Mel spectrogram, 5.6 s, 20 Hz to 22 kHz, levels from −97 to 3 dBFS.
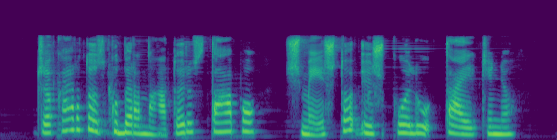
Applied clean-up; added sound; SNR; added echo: neural mask model DeepFilterNet 3.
